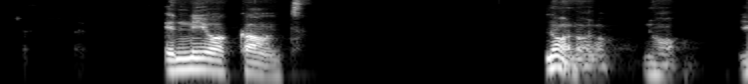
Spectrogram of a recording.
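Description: A man speaks in short phrases over an online call.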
